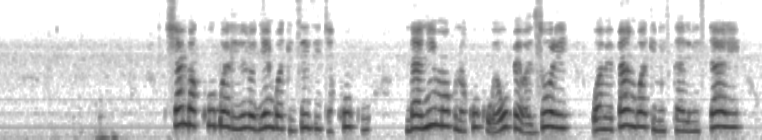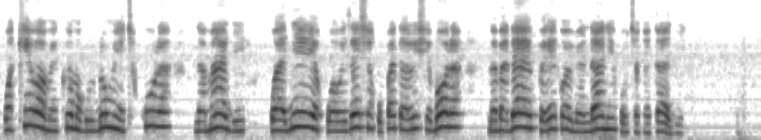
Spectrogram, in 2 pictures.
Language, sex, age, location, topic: Swahili, female, 36-49, Dar es Salaam, agriculture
